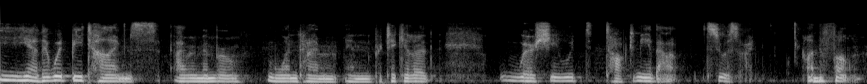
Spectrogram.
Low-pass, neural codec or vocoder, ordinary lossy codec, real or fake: 7.2 kHz; none; Opus, 16 kbps; real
